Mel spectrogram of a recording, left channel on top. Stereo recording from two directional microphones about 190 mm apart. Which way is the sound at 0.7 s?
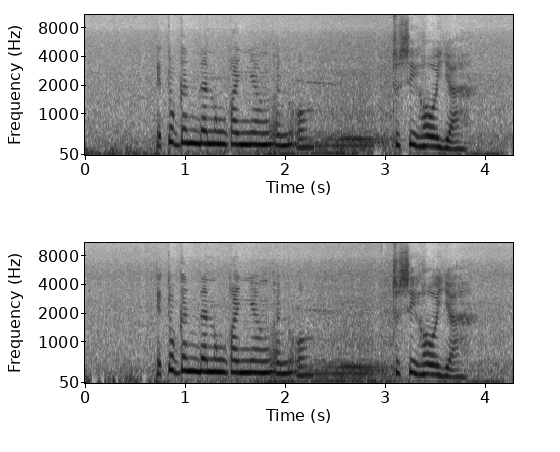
Centre (ahead or behind).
